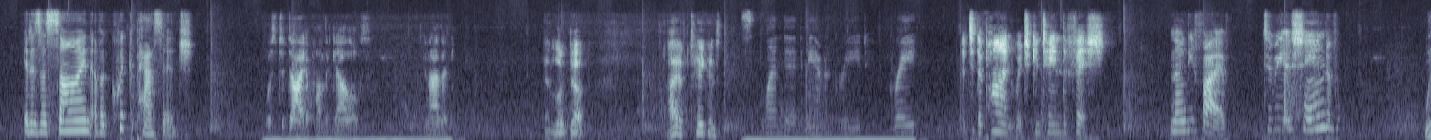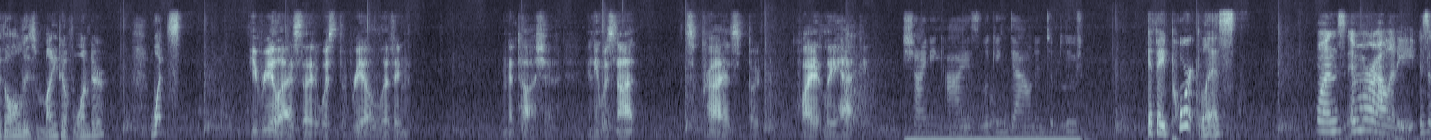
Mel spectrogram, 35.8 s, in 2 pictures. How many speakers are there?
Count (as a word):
eight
